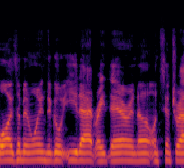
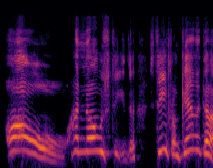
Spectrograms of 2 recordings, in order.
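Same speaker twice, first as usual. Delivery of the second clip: much higher, lit-up voice; retelling his delighted reaction to the bartender, high and excited; excited recognition; 12 semitones higher, slower than usual. Retold or imitated. Telling Steve how he lit up at the bar, high-pitched and excited.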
